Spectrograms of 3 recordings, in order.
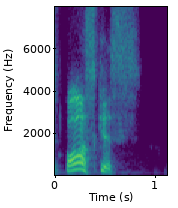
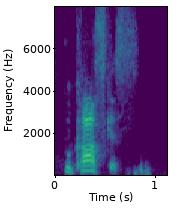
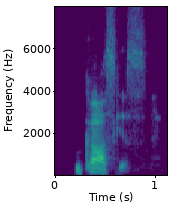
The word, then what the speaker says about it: Bukauskas: Mikhail Oleksiychuk defeated Modestus Bukauskas. No, I missed. Bukauskas. Modestus Bukauskas.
